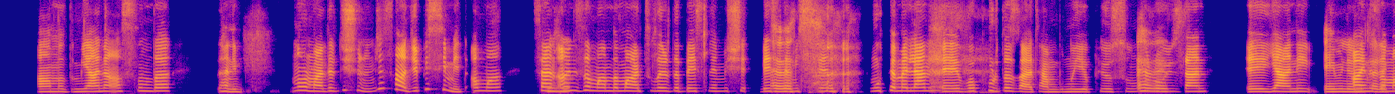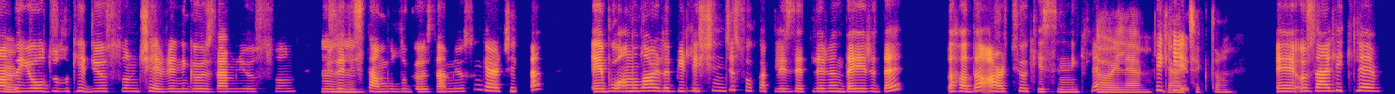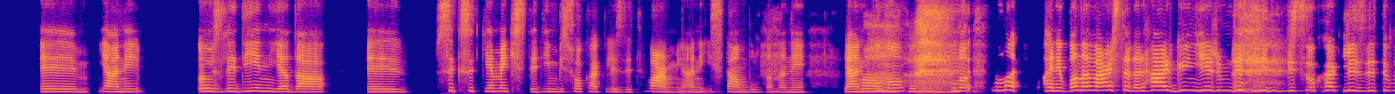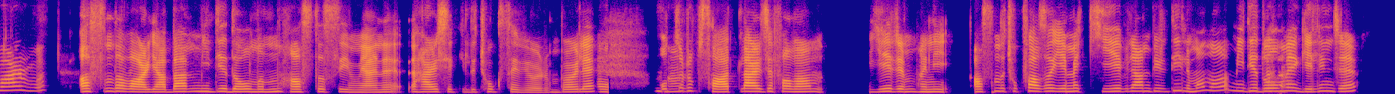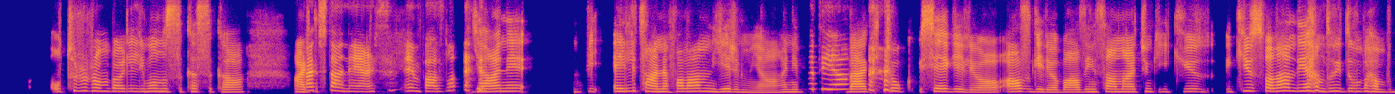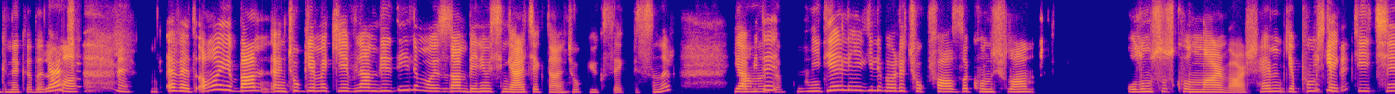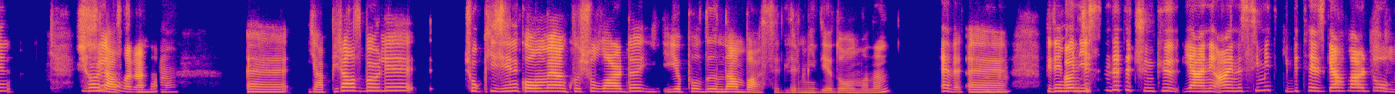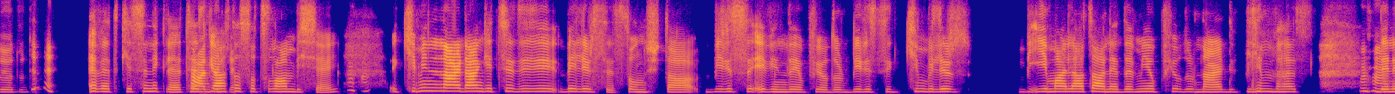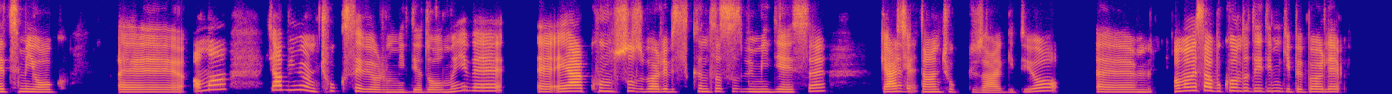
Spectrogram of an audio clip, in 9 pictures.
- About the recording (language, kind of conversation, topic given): Turkish, podcast, Sokak lezzetleri senin için ne ifade ediyor?
- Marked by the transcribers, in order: other background noise; chuckle; tapping; chuckle; laughing while speaking: "dediğin"; chuckle; chuckle; laughing while speaking: "diyen duydum ben"; surprised: "Gerçekten mi?"; laughing while speaking: "bilinmez"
